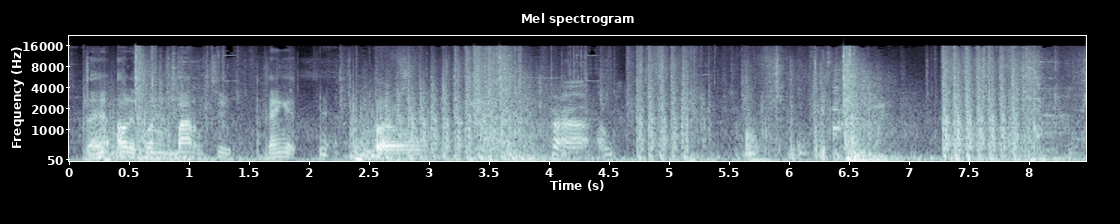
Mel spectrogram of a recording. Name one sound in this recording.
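Rifle shots crack sharply.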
